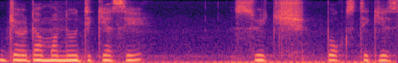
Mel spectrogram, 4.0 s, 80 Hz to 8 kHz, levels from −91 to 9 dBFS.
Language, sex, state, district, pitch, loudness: Nagamese, female, Nagaland, Dimapur, 205 Hz, -12 LUFS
